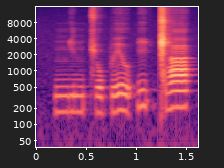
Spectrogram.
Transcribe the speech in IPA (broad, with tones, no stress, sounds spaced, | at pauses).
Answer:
ɲ i˨ n c o˨ p e˦˨ ʊ̯ ʔ i˦ ʔ ɡ͡ǁ a˦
